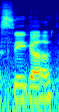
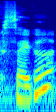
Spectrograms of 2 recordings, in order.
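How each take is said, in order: First: The first syllable does not sound like 'say'. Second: The first syllable sounds like a quick 'say'. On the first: The speaker calls it wrong. "I still can't change from like Sega. It's way too many years of that pronunciation" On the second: The speaker calls it right. "being pronounced like say, but very quick. G A being pronounced like ga. So it is actually like Sega as like the correct pronunciation"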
